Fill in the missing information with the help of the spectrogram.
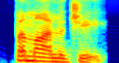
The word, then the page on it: pomology: Indian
